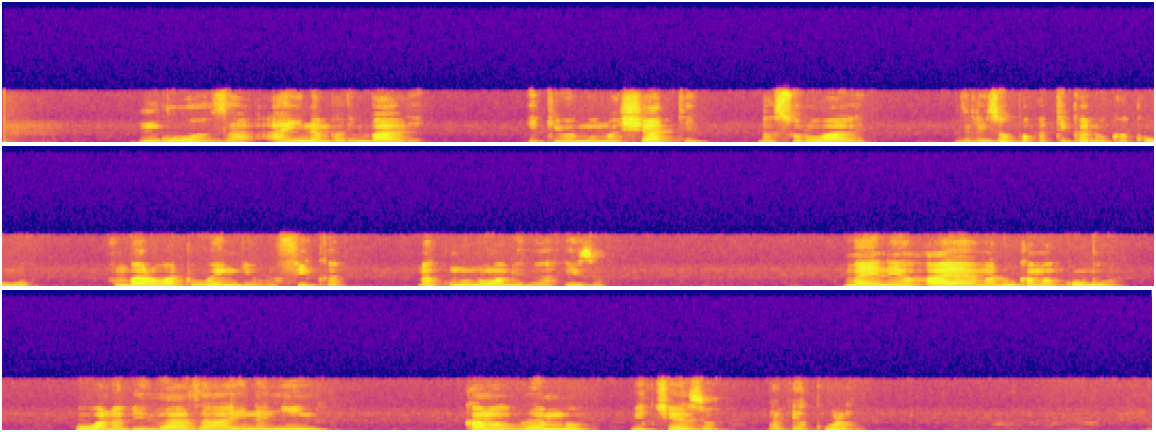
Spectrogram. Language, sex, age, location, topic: Swahili, male, 25-35, Dar es Salaam, finance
